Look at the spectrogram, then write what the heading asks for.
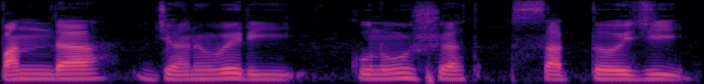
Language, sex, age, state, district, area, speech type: Kashmiri, male, 30-45, Jammu and Kashmir, Anantnag, rural, spontaneous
